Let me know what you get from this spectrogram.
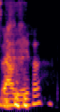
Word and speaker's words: Valieva: So the Russian Anti-Doping Association argued that since the lab in Sweden didn't process the test for 6.5 weeks, Valieva, there's no way I'm pronouncing that right. I pronounced it like it's a Spanish word. – No, it sounds good. Like Valieva.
